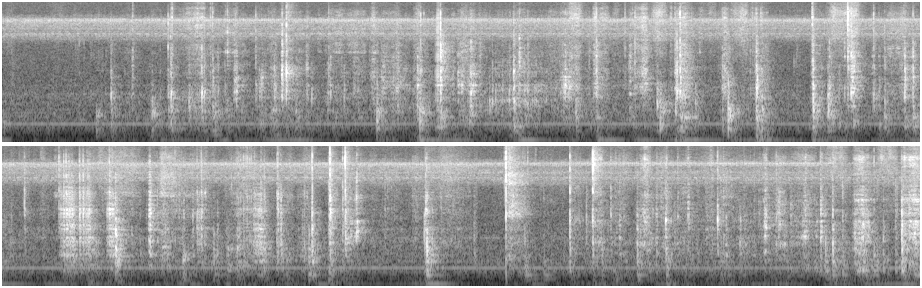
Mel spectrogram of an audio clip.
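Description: Electrical cable rustles and scrapes against a wall box as hands pull it through.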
